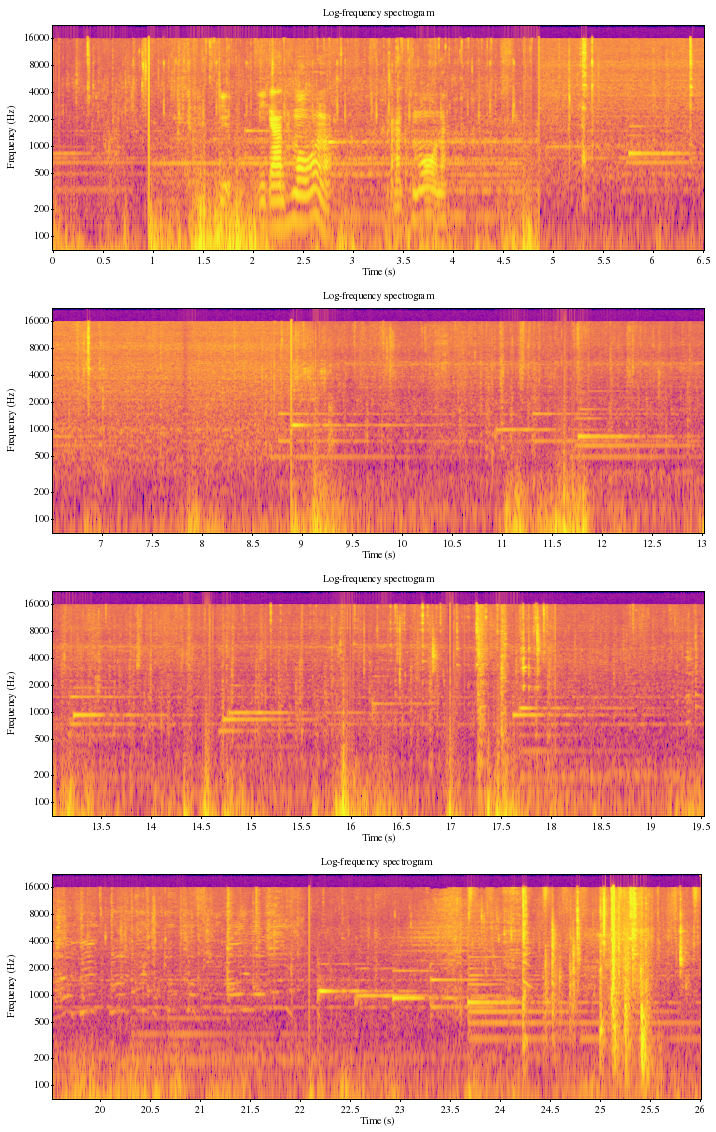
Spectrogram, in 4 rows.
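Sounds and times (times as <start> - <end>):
deep bass pulse: 0.0 - 10.3
slow melody of held notes: 0.0 - 26.0.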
